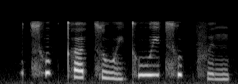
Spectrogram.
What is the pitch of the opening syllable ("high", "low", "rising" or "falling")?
high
